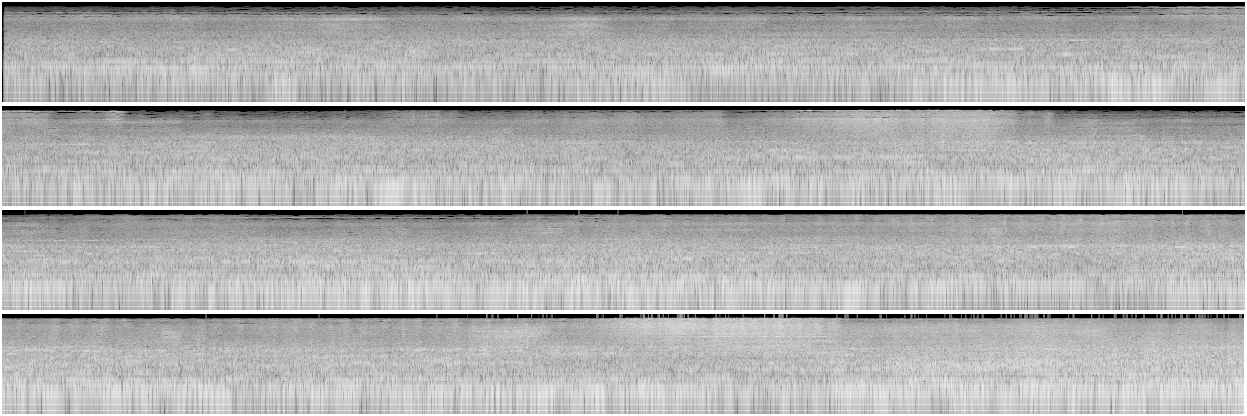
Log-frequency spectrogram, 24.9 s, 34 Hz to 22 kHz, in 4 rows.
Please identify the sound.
world end02
bad, drama, ending, fear, frightful, horror, horror-effects, horror-fx, movie, terror, thrill, video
